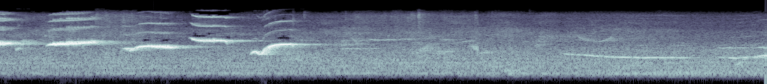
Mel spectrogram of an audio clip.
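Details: White-rumped shama from Sumatra, sung to draw other shamas into song: four loud, clear whistled notes with sweeping slurs in the first second and a half, then quiet with a faint drawn-out whistle.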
